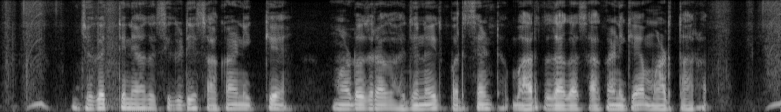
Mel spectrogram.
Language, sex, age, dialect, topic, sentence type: Kannada, male, 18-24, Dharwad Kannada, agriculture, statement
